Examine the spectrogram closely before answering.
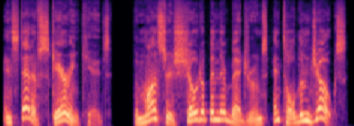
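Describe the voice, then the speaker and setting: A man narrates a children's storybook in an expressive, dramatic way. His fairly high voice swings freely up and down, and the sound is close and dry. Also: moderate pace, husky, dry recording. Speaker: storybook reader. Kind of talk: children's story read-aloud, scripted narration.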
